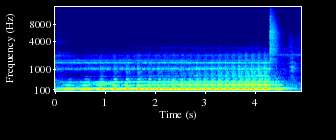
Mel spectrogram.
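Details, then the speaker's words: Single-phase AC condenser fan motor (5-wire) on the orange low-speed lead with an extra inductor, started by hand-spinning the blade. A low hum with a soft pulsing beat steadies gradually: slow startup. "has kind of a slow startup."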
